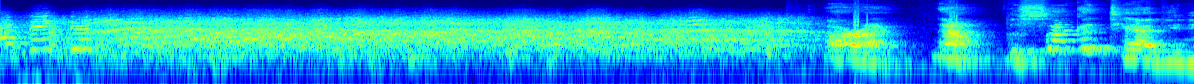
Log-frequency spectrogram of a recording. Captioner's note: laugh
